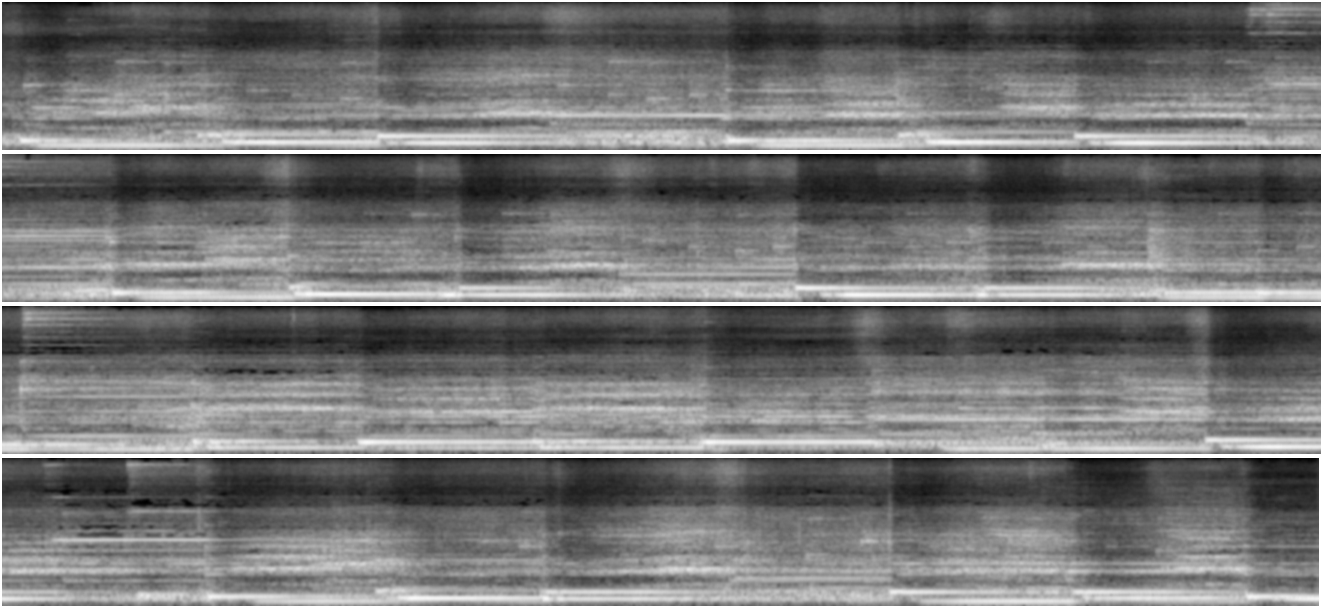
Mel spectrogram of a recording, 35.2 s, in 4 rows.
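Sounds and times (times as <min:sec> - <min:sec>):
children singing in Chinese: 0:00.3 - 0:08.6, 0:09.1 - 0:17.7, 0:18.4 - 0:35.1.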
